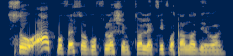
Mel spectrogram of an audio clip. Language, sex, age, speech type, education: Nigerian Pidgin, male, 15-29, spontaneous, tertiary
